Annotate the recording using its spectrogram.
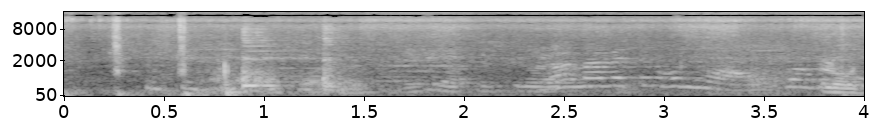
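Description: A few sharp knocks of a stone pestle striking a stone mortar in roughly the first second, pounding spices for a cari, followed by soft talking.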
